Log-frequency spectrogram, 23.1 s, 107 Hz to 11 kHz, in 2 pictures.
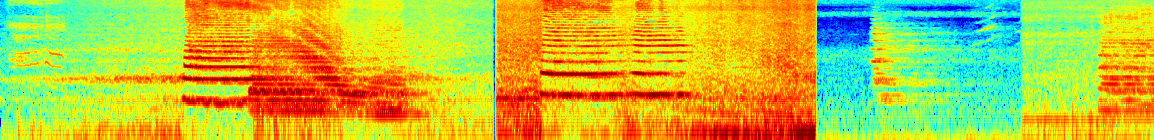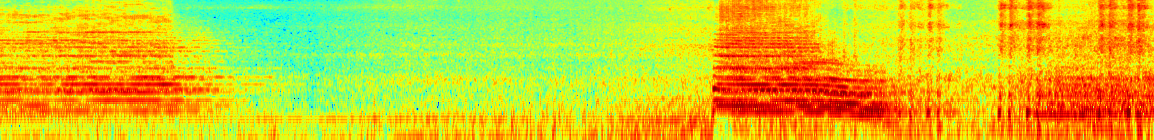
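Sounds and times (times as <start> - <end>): train passing: 0.0 - 23.0
locomotive air horn: 1.8 - 4.4, 5.0 - 7.0, 8.7 - 9.6, 11.0 - 14.4, 18.6 - 20.6
wheels clicking on rails: 20.0 - 23.0.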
